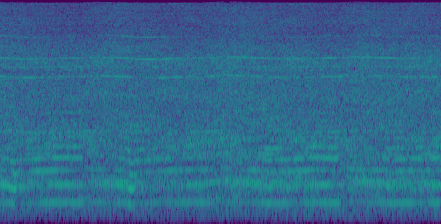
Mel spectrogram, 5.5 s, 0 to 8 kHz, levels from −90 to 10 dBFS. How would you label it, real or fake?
real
